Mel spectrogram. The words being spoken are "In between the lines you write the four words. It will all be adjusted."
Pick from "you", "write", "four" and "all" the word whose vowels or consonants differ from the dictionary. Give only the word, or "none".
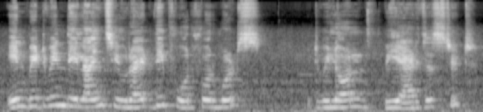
none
